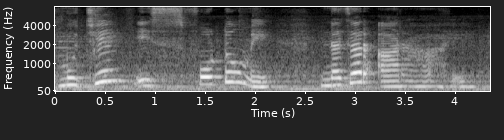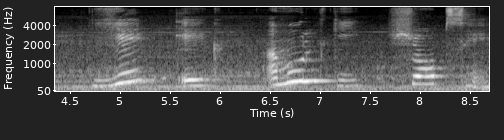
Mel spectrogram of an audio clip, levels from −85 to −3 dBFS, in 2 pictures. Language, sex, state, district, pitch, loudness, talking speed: Hindi, female, Madhya Pradesh, Dhar, 250 Hz, -16 LUFS, 95 wpm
